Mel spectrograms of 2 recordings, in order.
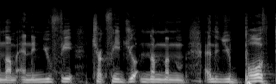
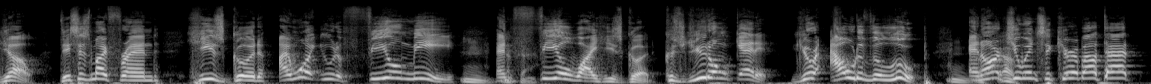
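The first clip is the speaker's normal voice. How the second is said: full-on, very high, swooping domineering bossy yell; 11 semitones higher, 4 dB louder than usual. Telling someone how to act the boss about inviting a guest, yelling. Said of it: "You're completely yelling".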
